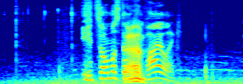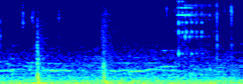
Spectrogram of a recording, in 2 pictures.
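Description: Fingers tap on a keyboard.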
